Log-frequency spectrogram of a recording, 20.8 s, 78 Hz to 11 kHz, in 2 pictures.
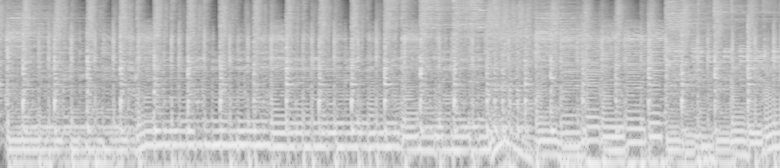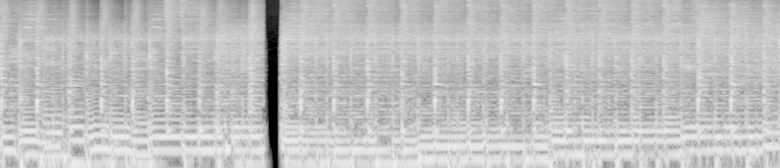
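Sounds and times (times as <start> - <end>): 
Reverend Guitars Decision P Midnight Black electric guitar: 0.1 - 20.8.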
